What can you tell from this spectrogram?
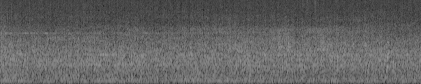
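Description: Ships' diesel engines running in a harbour: a steady low drone with a hum that comes and goes, over a constant wash of noise.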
